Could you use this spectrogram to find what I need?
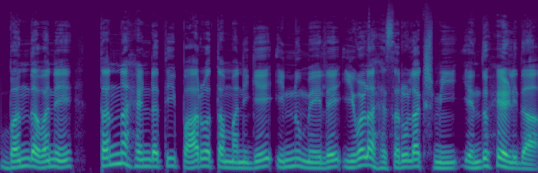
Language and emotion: Kannada, neutral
